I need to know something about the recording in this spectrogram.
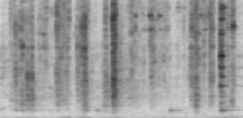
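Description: Keys jangle and clink in short metallic bursts as they are used to unlock a chapel door, with a few brighter chinks as they shake, over a low background rumble.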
